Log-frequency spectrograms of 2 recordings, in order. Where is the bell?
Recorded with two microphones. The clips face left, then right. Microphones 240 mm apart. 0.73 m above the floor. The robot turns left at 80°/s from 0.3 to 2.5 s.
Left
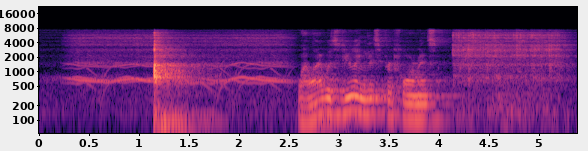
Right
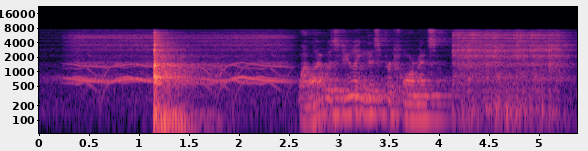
I don't hear a bell.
